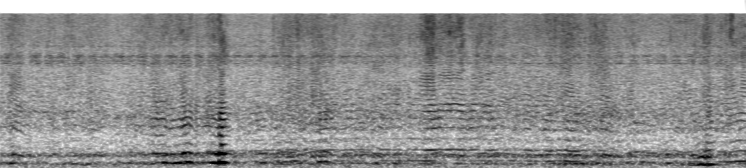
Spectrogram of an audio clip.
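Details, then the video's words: Bee swarm leaving its hive: a soft, steady background drone with a single bee zooming close and loud just after two seconds, then the even hum resumes with another nearer pass near the end. "bees therapy swarm natural buzzing sound"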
